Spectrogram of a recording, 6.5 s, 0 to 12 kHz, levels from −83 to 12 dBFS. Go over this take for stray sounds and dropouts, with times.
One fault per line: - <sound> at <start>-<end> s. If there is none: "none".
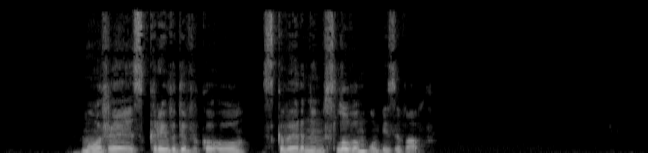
none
